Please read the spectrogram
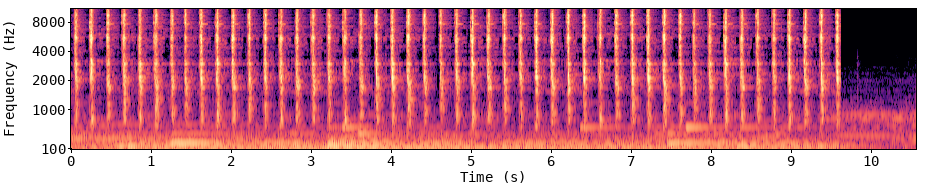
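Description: Clock-style ticking sound effect of a quiz countdown timer, fast and even at about five ticks a second, over soft background music. The ticking stops just before the countdown reaches zero.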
